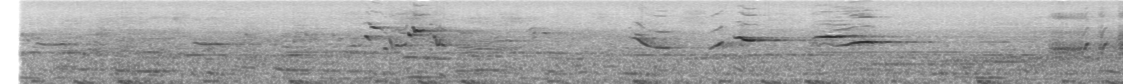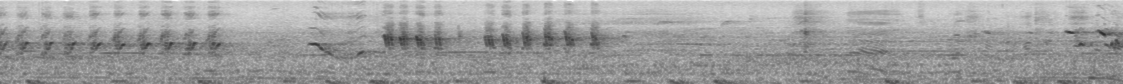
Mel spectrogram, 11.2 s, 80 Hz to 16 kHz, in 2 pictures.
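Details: Blackbird singing tunes in Shanghai in spring, March 2015: varied whistled phrases of rising and falling notes. A burst of rapid, evenly repeated ticks comes midway, over a steady low rumbling background.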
